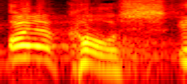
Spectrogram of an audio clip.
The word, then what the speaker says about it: oikos: That word is oikos in the Greek. Oikos is how they say it.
